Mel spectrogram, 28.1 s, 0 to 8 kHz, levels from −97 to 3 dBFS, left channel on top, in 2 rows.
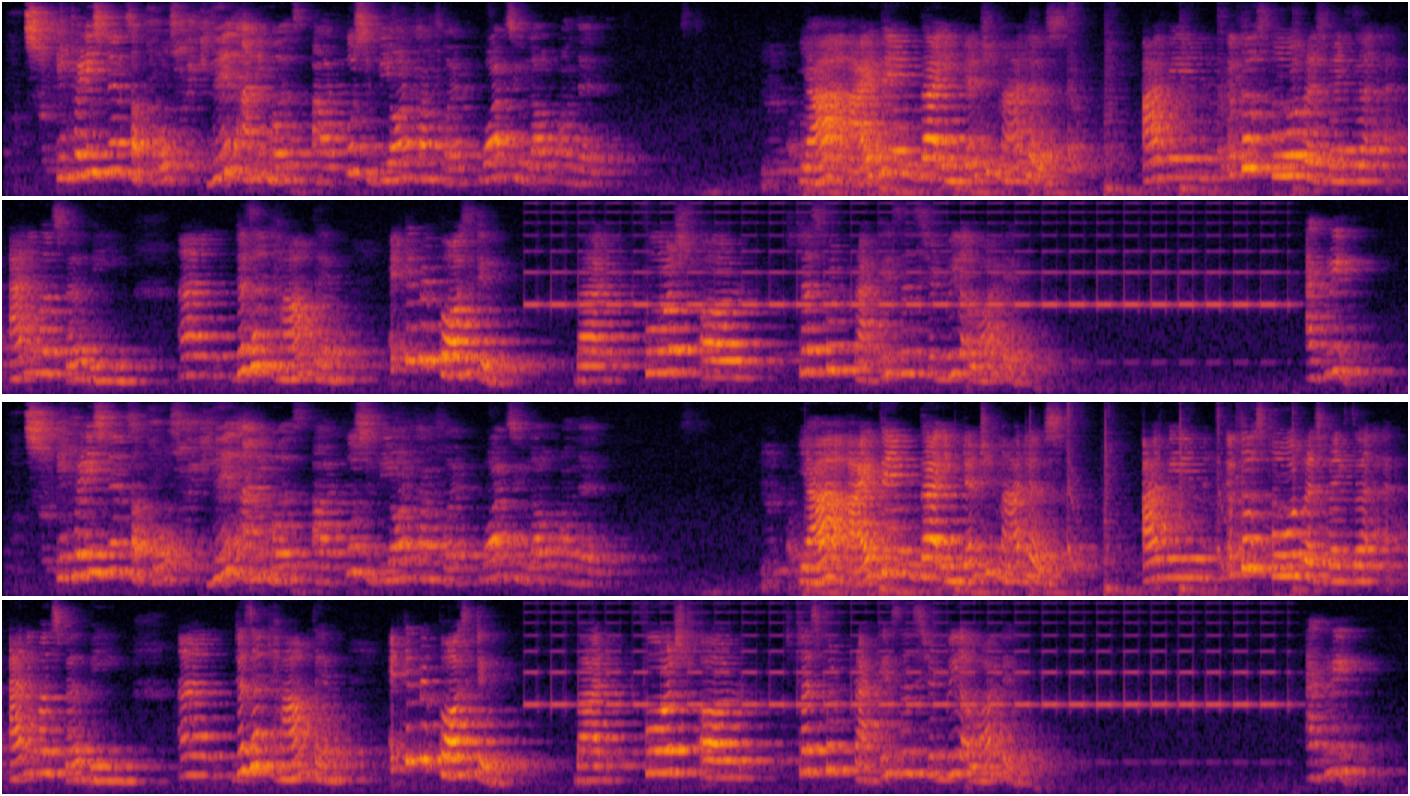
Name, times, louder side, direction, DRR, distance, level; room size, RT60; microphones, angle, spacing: voice 1, 0.2-5.9 27.1-27.6, left 1 dB, 35° left, -4 dB, 1.8 m, -32 dB
voice 2, 7.6-10.6 11.4-15.3 15.8-17.4 17.9-19.0 19.8-20.1 20.5-21.5 22.0-24.3, right 1 dB, 65° right, -2 dB, 1.5 m, -28 dB
sound 1, 7.8-13.0, right 1 dB, 85° right, 0.9 m, -44 dB
sound 2, 19.3-27.0, equal, 5° right, 0.3 m, -41 dB
14.0 x 6.2 x 2.7 m, 1.2 s
head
